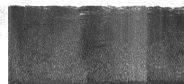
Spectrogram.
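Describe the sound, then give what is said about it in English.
A loud, sustained explosion erupts suddenly, a billowing orange fireball throwing black shards high into the air, and rumbles on with heavy low-end roar, crackling debris and a second surge of blast near the end, with no voices. “The explosion was nothing if not spectacular.”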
